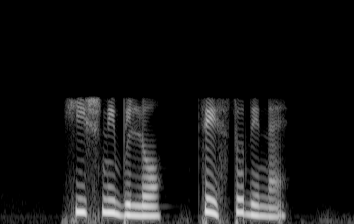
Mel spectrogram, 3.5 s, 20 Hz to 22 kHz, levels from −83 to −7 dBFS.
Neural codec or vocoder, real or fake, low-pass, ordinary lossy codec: none; real; 3.6 kHz; none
